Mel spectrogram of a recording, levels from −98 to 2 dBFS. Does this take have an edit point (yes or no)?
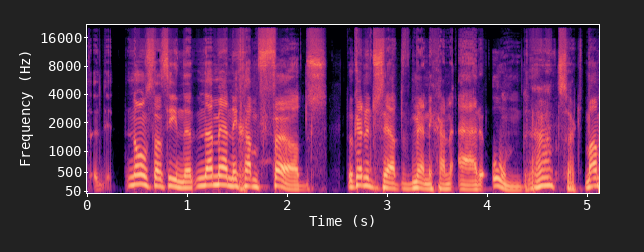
yes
